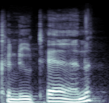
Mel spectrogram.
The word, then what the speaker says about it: Knudten: I've got an old Wisconsin license plate up there with my last name, kind of phonetically spelled out, Canuten, you know, so that's helpful.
